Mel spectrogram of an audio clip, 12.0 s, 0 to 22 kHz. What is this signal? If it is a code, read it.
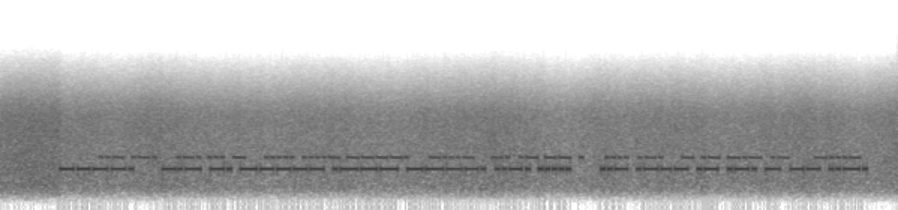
Morse code, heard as two keyed tones, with radio static. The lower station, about 26 wpm, 690 Hz: 9 KN0J9F5 UJARTMF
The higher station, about 28 wpm, 980 Hz: UR RST 549 <BT> NAME HR TAKA <BT>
